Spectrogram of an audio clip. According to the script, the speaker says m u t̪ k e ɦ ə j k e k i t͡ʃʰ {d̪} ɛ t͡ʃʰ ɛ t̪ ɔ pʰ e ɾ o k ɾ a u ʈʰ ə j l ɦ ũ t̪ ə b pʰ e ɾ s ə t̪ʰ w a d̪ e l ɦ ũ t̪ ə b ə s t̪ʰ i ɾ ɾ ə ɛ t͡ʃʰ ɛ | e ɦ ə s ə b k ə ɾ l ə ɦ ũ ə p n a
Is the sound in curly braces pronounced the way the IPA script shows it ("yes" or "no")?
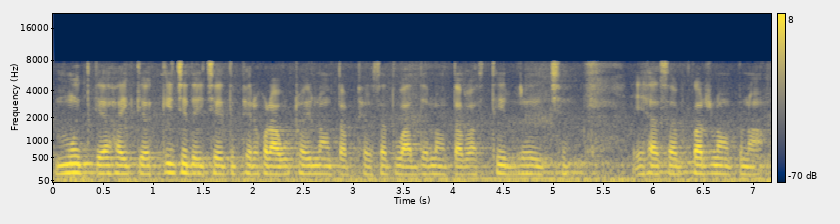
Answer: yes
